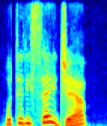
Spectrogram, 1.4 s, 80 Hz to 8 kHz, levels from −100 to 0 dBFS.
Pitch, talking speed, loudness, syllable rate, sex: 265 Hz, 210 wpm, -16 LUFS, 4.7 syllables/s, female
